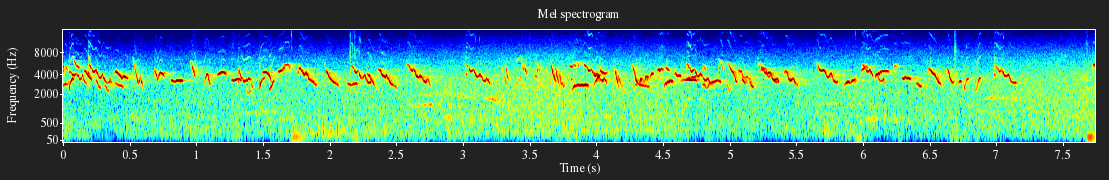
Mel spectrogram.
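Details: Lombok kecial kuning white-eye delivering a tutor song used to train caged birds, a long fast stream of high, sharply slurred chirps in dense bursts with brief gaps, nearly continuous throughout.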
